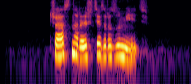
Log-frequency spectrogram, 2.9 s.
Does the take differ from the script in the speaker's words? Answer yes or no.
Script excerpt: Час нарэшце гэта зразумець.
yes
